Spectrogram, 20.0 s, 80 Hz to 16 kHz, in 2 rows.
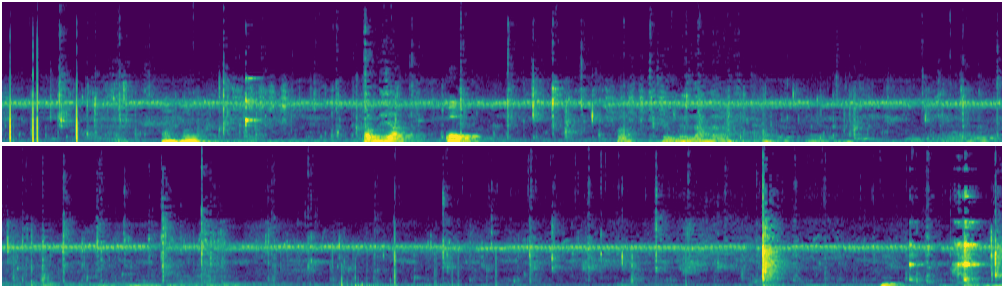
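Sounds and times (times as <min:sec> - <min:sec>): spoons scraping bowls: 0:02.3 - 0:03.0, 0:19.1 - 0:20.0.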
